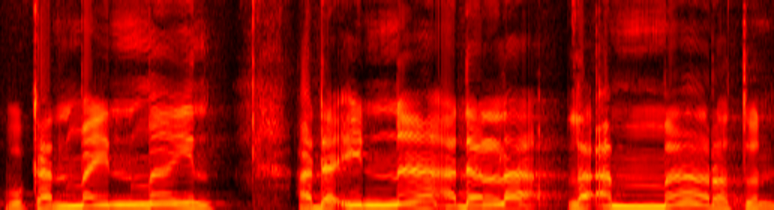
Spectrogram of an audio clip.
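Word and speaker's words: لَأَمَّارَةٌ: Ada inna, ada la ammaratun. Dibacanya la-nya pendek, bukan panjang. Kalau la-nya panjang, malah sebaliknya maknanya menjadi tidak. Kalau la pendek jadi pasti, kalau la panjang jadi tidak. Maka jangan salah baca.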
